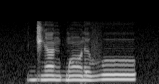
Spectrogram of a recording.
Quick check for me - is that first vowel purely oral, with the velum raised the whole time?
no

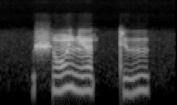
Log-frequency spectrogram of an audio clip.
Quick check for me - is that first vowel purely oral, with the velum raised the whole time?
no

